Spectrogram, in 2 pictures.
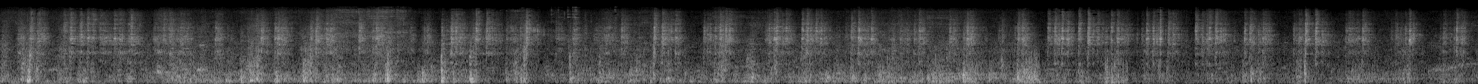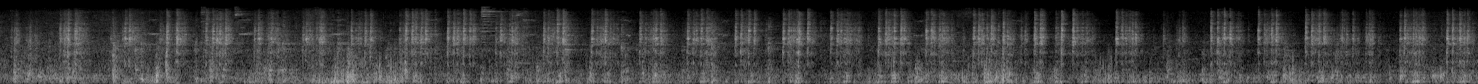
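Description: Running noise of a moving passenger train heard from a coach doorway: steel wheels clattering over rail joints and points in quick, irregular clicks over a continuous rumble and hiss, while another train of sleeper coaches runs past on the adjacent track.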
